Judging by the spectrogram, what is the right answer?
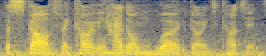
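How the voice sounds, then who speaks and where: A man's voice: medium pitch, animated, fairly quick, background noise. A man reading scripted story narration as the narrator of an audio drama.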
